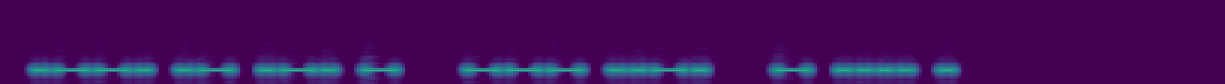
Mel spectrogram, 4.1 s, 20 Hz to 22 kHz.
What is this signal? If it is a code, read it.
Morse code, heard as a keyed tone, about 44 wpm, 700 Hz. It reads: PART OF THE
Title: Speed-Racing - Sets of 4 Words 35wpm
